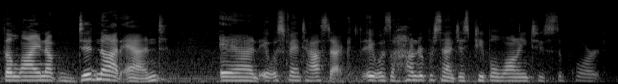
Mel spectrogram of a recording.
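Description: Lady cinema manager, lowish voice, chatty and earnest, lots of ums, faint lobby noise. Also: moderate pace. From Ontario, Canada. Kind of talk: casual interview. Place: theatre lobby.

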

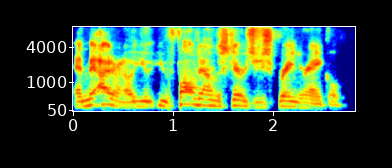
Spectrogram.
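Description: A man co-hosting a radio talk show, losing his voice and asking halting questions full of fillers. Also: medium pitch, vocal fry, slightly rough.

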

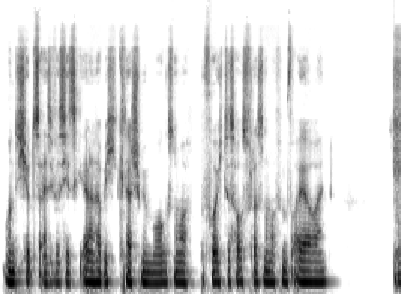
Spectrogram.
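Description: A man's voice: on the low side, completely flat delivery, quick pace, mellow, husky. A man in his late twenties chatting casually about his training goals, rambling with lots of fillers and restarts. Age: late 20s. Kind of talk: casual chat.

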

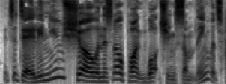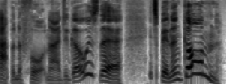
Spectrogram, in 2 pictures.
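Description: Fussy grown man, self-pitying, chatty grumbler, darkly comic monologue, animated pitch, dry close sound. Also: moderate pace, no echo. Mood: exasperated. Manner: chatty, grumbling, rambling confessional asides. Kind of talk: dramatic monologue, audio drama.

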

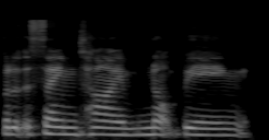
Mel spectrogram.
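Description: A woman hosts a podcast. Her voice sits at a middle pitch, and she speaks as an interviewer and presenter. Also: little pitch movement, unhurried. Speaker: podcast host.

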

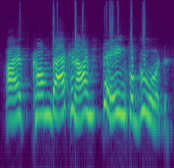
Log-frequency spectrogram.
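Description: Very high-pitched, imperious mother-in-law. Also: unhurried. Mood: haughty, accusing. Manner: haughty, stammering when alarmed. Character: imperious, suspicious, meddling older mother-in-law. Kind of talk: 1940s radio thriller acting. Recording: narrow, tinny 1940s radio recording.

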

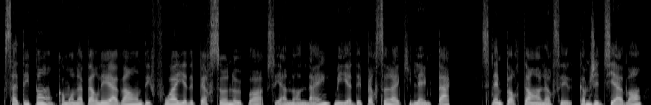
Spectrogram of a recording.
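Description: A woman from Quebec leading a workshop, talking in an animated way and restarting her sentences often. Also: mid-range voice, no room sound, clean studio sound. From Quebec, Canada. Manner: animated, thinks aloud with many restarts. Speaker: workshop facilitator. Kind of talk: workshop talk.

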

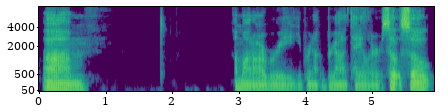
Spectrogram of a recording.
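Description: A man who grew up in Venezuela and Ecuador, a pastor and author speaking as a guest in a podcast interview in an earnest, measured, reflective way. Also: sits low, steady tone, no room sound.

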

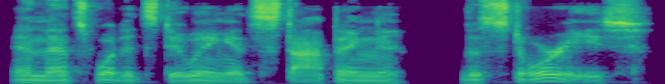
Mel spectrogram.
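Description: Male tabletop player, extremely low voice, casual in-character talk, halting and repetitive delivery. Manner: halting, repeats words as he thinks aloud. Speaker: player in a tabletop role-playing game.

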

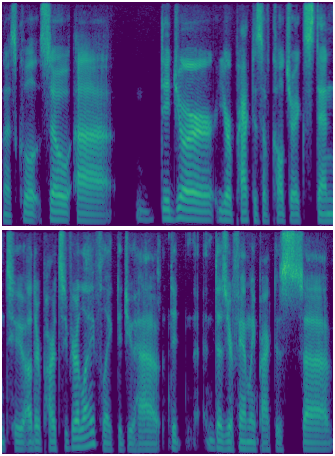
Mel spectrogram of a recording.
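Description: A man's voice: low-pitched, measured pace, dry recording, clean studio sound. A man from Canada interviewing a guest, encouraging her and asking follow-up questions. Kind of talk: casual conversational interview.

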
